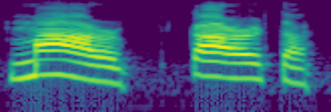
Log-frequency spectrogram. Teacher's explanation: classificado como retroflexo alveolar E vozeado então a produção dele se dá aqui na região dos dos dos alvéolos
